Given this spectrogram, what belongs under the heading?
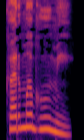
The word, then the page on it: ಕರ್ಮಭೂಮಿ: karmabhūmi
